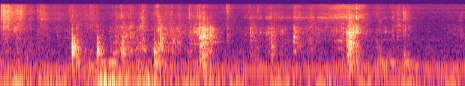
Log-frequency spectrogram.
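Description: Plastic rustles and clicks as hands handle a card case.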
